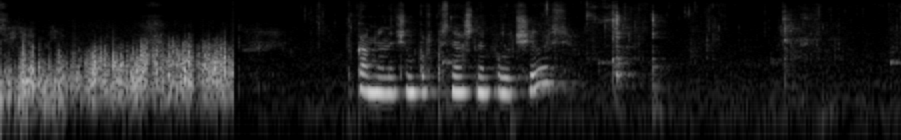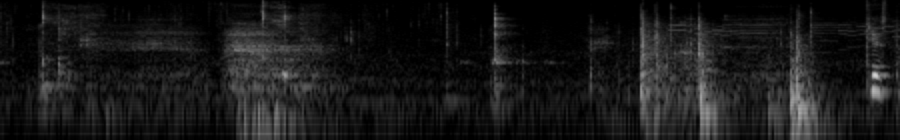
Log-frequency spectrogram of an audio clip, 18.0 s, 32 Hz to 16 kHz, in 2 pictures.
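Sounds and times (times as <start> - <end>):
spoon scraping a saucepan: 5.8 - 10.2.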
